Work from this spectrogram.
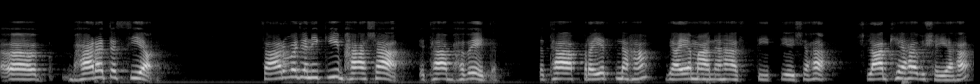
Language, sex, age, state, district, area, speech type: Sanskrit, female, 30-45, Karnataka, Uttara Kannada, urban, spontaneous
